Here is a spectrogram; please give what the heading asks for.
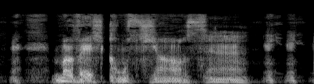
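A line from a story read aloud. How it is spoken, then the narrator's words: Hissing voice. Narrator (French): dit d'une voix sifflante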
